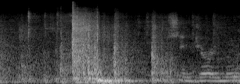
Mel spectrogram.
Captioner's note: chairs banging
